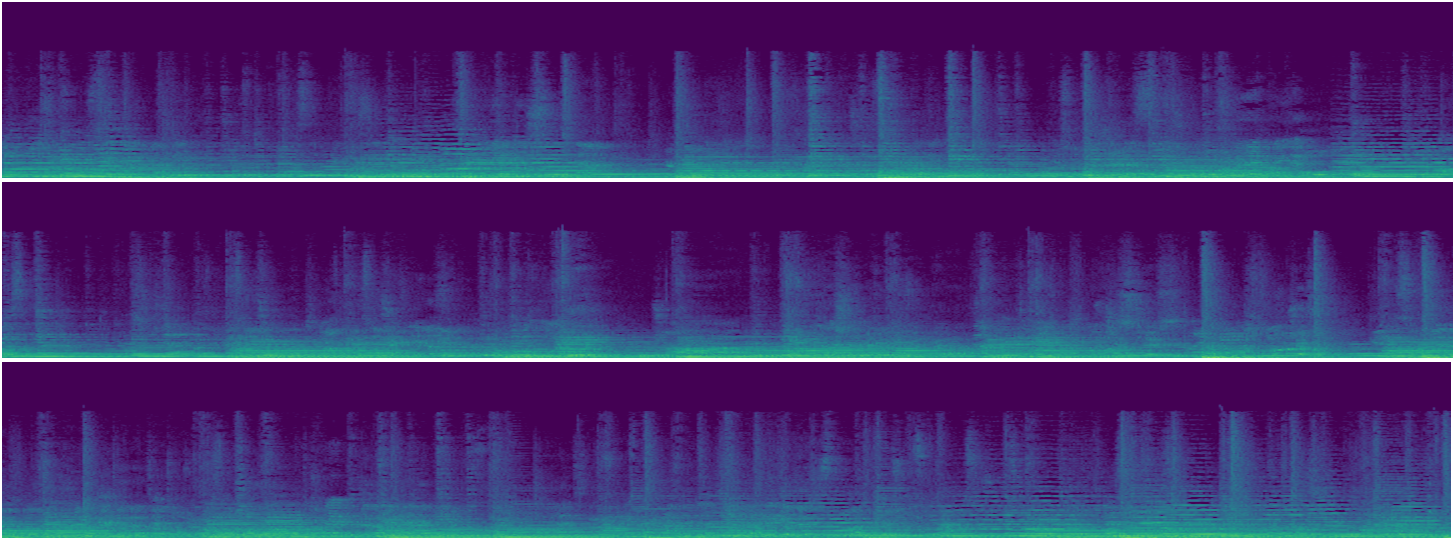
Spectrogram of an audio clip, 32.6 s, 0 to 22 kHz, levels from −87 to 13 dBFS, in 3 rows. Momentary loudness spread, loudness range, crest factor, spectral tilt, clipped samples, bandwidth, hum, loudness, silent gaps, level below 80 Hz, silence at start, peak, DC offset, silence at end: 7 LU; 4 LU; 16 dB; -7.5 dB/octave; under 0.1%; 15.5 kHz; none; -22 LUFS; none; -38 dBFS; 0 s; -4 dBFS; under 0.1%; 0 s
